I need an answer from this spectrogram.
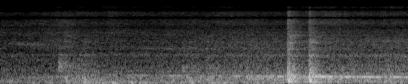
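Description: JR Central electric train pulling into the station platform, growing louder. About three seconds in, its wheels clack twice over a rail joint, over a steady whine.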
